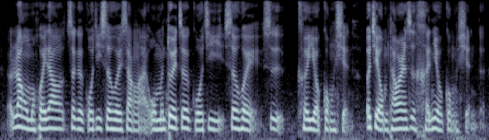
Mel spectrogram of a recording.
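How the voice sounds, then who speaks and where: Very deep and low for a woman, her flat, monotone voice runs at a fairly quick pace with hardly any pauses and big swings in loudness, on a very clean recording with a silent background. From Taiwan. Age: 40s. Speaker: author and social worker. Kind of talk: interview.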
